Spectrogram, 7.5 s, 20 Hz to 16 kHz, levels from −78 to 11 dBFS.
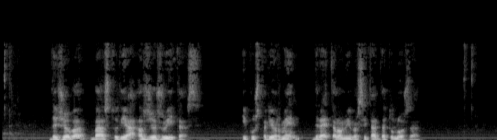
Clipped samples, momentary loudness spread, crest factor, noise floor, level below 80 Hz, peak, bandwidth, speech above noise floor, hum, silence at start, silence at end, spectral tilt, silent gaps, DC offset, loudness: under 0.1%; 12 LU; 14 dB; -51 dBFS; -48 dBFS; 0 dBFS; 11.5 kHz; 38 dB; none; 0.75 s; 1.15 s; -7 dB/octave; none; under 0.1%; -14 LUFS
